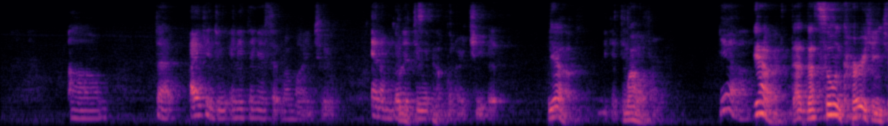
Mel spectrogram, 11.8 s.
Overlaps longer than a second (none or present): none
